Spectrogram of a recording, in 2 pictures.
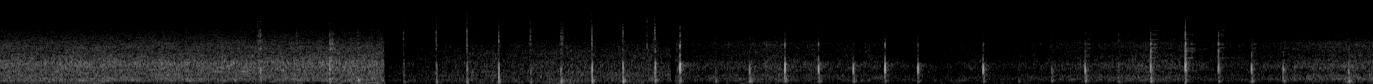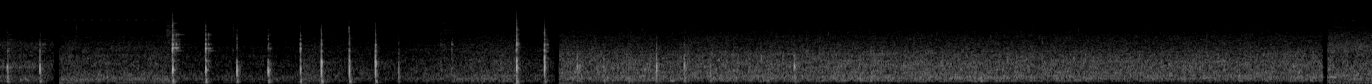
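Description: A wooden pestle knocking in a small earthenware mortar, pounding at about two strokes a second. It starts about four seconds in and stops a few seconds before the end. The rest is a steady rushing noise.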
